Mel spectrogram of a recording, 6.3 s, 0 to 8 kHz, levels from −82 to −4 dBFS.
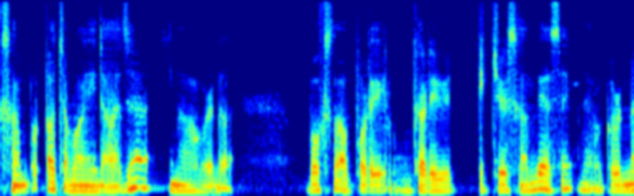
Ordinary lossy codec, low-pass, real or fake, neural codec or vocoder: none; none; fake; codec, 16 kHz, 1 kbps, X-Codec, HuBERT features, trained on general audio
